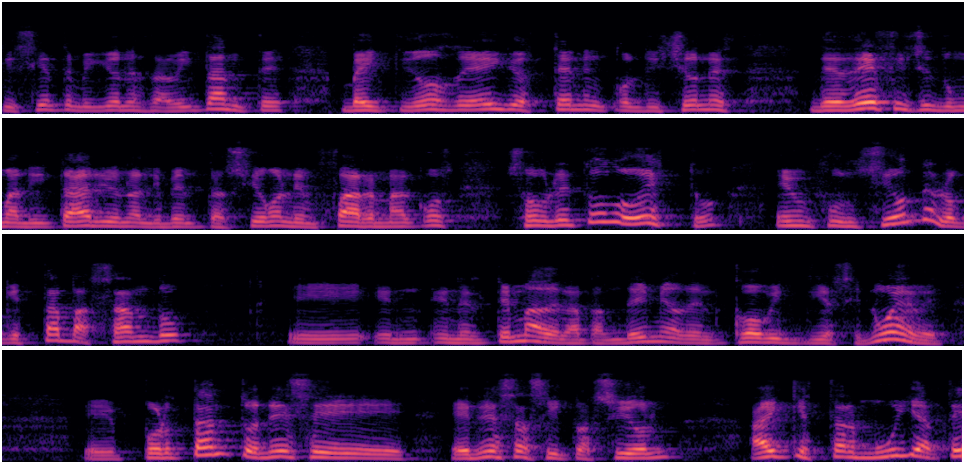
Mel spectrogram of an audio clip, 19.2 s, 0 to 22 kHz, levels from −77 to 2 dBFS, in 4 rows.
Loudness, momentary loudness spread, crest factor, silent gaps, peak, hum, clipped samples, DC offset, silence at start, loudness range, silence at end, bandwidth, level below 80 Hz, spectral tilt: -29 LUFS; 12 LU; 20 dB; none; -8 dBFS; none; under 0.1%; under 0.1%; 0 s; 4 LU; 0 s; 9.4 kHz; -72 dBFS; -6.5 dB/octave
